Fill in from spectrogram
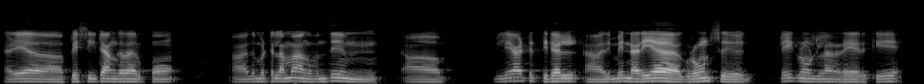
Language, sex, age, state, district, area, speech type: Tamil, male, 30-45, Tamil Nadu, Tiruvarur, urban, spontaneous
